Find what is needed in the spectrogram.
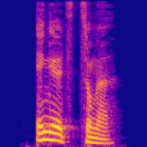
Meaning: great eloquence
- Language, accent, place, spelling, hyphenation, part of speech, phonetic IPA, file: German, Germany, Berlin, Engelszunge, En‧gels‧zun‧ge, noun, [ˈɛŋl̩sˌt͡sʊŋə], De-Engelszunge.ogg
